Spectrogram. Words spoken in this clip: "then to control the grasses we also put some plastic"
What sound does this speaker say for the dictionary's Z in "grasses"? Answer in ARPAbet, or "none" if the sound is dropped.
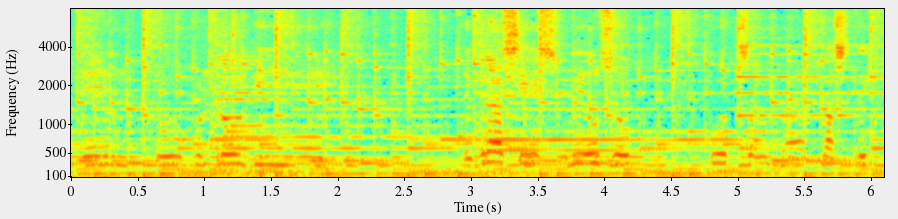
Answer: S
